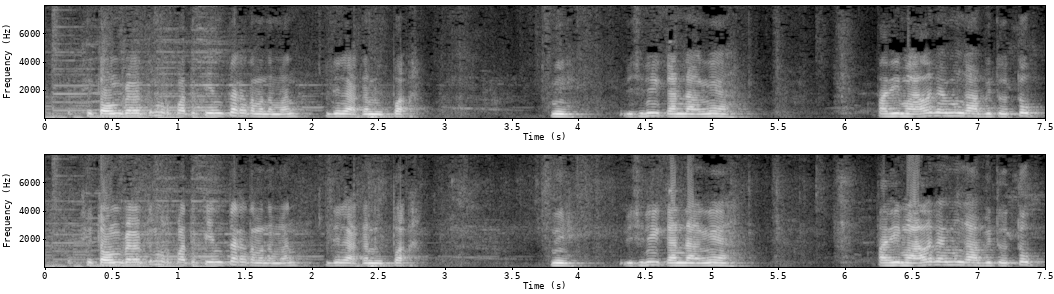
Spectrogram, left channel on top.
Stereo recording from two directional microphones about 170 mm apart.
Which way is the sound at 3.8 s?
5° left (ahead or behind).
